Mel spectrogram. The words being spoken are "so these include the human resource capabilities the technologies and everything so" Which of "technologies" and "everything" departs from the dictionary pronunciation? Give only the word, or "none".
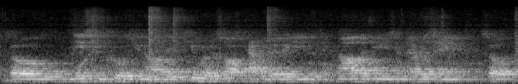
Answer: none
